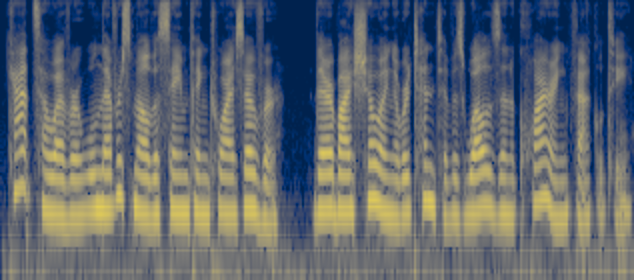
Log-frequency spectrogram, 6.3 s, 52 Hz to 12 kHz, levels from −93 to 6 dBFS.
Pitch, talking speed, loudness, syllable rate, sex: 200 Hz, 190 wpm, -17 LUFS, 5.9 syllables/s, female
